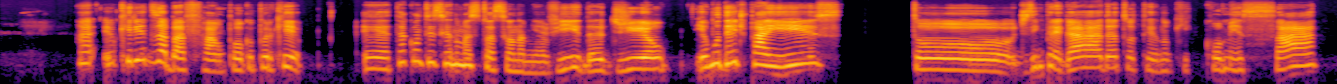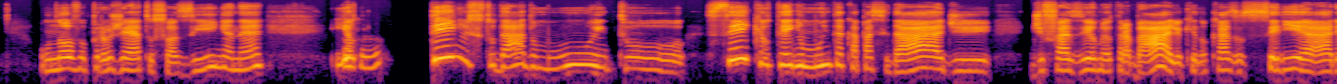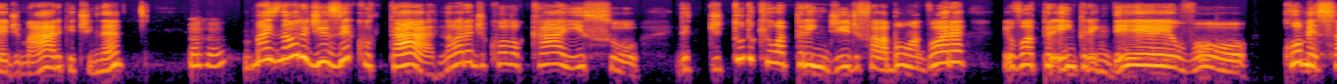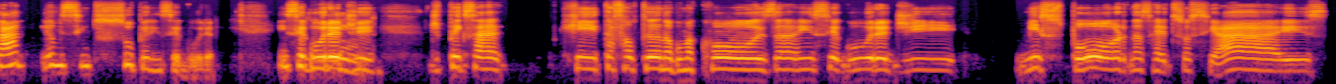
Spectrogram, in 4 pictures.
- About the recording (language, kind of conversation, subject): Portuguese, advice, Como posso lidar com a paralisia ao começar um projeto novo?
- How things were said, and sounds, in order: other background noise; tapping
